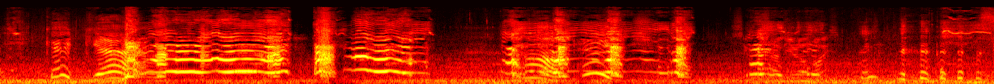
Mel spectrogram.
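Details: Aura, a Huntaway, eager to go for a walk and play. She gives a series of high, tonal whines and yelping barks in short, uneven bursts with pauses between them, some calls sliding up or down in pitch.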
